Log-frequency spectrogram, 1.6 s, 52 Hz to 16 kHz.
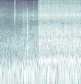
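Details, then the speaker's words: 2002 Dodge Grand Caravan SE, 3.3 V6, 148K miles, new battery, intake and valve cover gaskets. Start then steady, smooth idle with no knocks or misses; healthy. "it has a 3.3 v6 engine it idles smooth it sounds good the engine responds well"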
